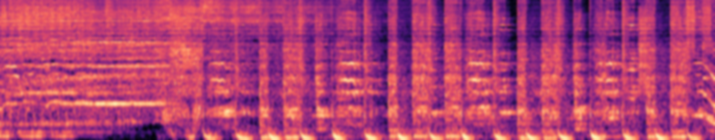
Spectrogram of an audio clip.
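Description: Pop song with an electronic dance backing played through a PA. A long held sung note and sustained chords run with the bass briefly dropped out. About three seconds in, a steady kick-drum beat of about two strokes a second comes in for an instrumental passage.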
